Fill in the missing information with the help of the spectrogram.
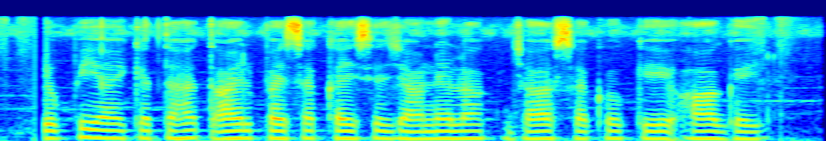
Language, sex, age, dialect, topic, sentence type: Magahi, male, 18-24, Western, banking, question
